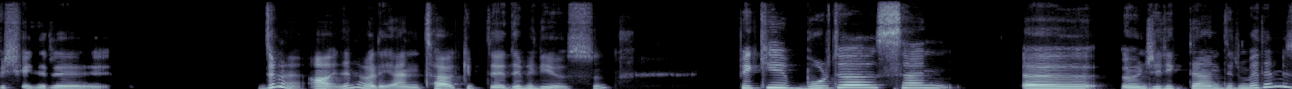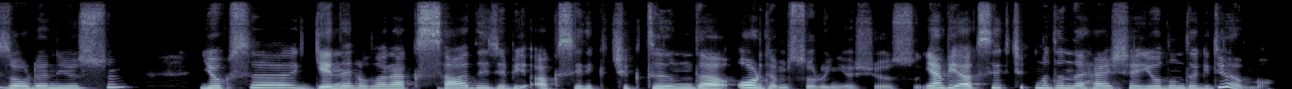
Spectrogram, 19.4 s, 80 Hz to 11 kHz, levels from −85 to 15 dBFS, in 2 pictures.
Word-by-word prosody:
bir 160 - -4
şeyleri 160 0 -2 1.2
i - - -13
değil 400 +4 +4
mi? - - -4
Aynen 325 - +2
öyle, 150 - +2
yani, 155 +2 -1
takip 205 +5 0
de 180 - +1
edebiliyorsun. 205 - -2 1.0
Peki, 270 -4 +3
burada 320 +6 +3
sen, 295 -2 0 0.5
eee, 215 +1 +5 0.2
önceliklendirmede 235 - 0
mi 425 -2 -1
zorlanıyorsun? 255 +5 -1 0.5
Yoksa 300 +4 0
genel 230 +7 +3
olarak 235 0 -1
sadece 245 -1 0
bir 220 - -4
aksilik 235 +4 -6
çıktığında 235 0 +2
orada 290 -10 +4
mı 155 -2 -7
sorun 140 -3 -6
yaşıyorsun? - - -12
Ya, 275 +3 +5
bir 265 - +2
aksilik 270 +3 -1
çıkmadığında 275 -3 -2
her 260 +1 -1
şey 250 -1 -4
yolunda 255 +1 -2
gidiyor 255 - -2
mu? - - -18
245 Hz, 120 wpm, -21 LUFS, 215-275 Hz, 1.2 s, eee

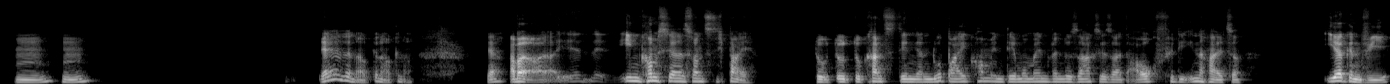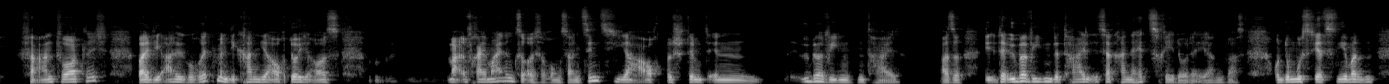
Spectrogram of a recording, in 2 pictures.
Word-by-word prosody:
Mhm, 110 +6 -2
mhm. 125 +8 -4 2.2
Ja, - - +4
ja, 230 - -1
genau, 185 -5 -3
genau, - - -6
genau. - - -13 0.7
Ja, - - -2
aber, - - +6
äh, 140 - -12 0.4
ihnen 160 +3 +4
kommst 165 +1 +4
du - - +3
ja 140 -1 +2
sonst 140 0 -2
nicht 125 - -13
bei. - - -1 0.6
Du 115 -2 +2
du 130 +3 +3
du 125 - -2
kannst 140 +1 +3
denen 125 -1 +3
ja 120 - -1
nur 125 +6 0
beikommen 135 +3 -3
in 130 -2 -3
dem 130 0 0
Moment, 130 0 -2
wenn 125 -1 -3
du 125 - 0
sagst: 125 +1 -3
„Ihr 120 - -1
seid 115 -1 -5
auch 125 +2 -1
für - - -9
die 120 0 -6
Inhalte 115 -5 -1 0.8
irgendwie 115 -10 +5
verantwortlich.“ 120 +8 0 0.3
Weil 110 +1 +8
die 110 +1 0
Algorithmen, 120 +3 0
die 110 - -1
kann 115 0 -1
ja 115 -1 +1
auch - - -1
durchaus 110 -2 0 0.3
m 140 - -24 0.5
mal - - +1
freie 115 -1 0
Meinungsäußerung 125 -6 -3
sein, 100 +2 -5
sind 170 +3 0
sie 140 -10 -6
ja 115 0 +1
auch 100 - -3
bestimmt 110 0 -2
in 100 -6 -2 0.3
überwiegenden 110 -7 -1
Teil. - - -9 0.4
Also, - - -1 0.3
die 105 - -1
der 125 - +4
überwiegende 130 -3 +4
Teil 115 0 -3
ist 115 0 -7
ja 120 - +2
keine 110 -2 -4
Hetzrede 110 -4 -5
oder 90 +1 -7
irgendwas. 100 +3 -11 0.3
Und 110 - -2
du - - +6
musst 120 +1 +3
jetzt 115 0 +3
niemanden, 120 -1 +2
120 Hz, 165 wpm, -24 LUFS, 110-130 Hz, 2.2 s, Weil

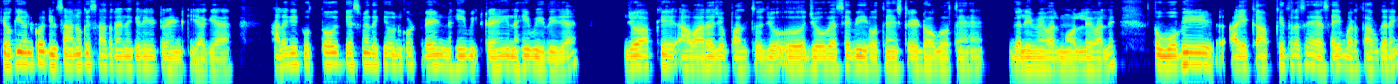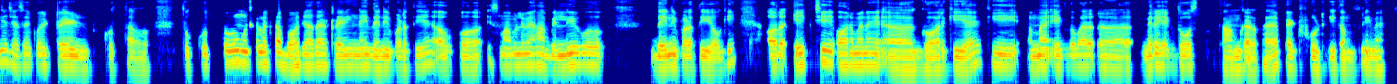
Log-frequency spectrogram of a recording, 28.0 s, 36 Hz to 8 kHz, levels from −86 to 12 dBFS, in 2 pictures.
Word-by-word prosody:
क्योंकि 135 +2 +4
उनको 140 +3 +4
इंसानों 125 -1 +2
के 130 - 0
साथ 115 -2 -4
रहने 110 0 0
के 110 - -1
लिए 110 0 -1
ट्रैन्ड 100 -3 -2
किया 95 +1 -3
गया 90 0 -3
है। 90 - -7 0.4
हालाँकि 130 +2 +1
कुत्तों 130 +2 0
के 130 - -16
केस 130 -1 -2
में 135 - +4
देखिए 125 0 -2
उनको 120 +1 -3
ट्रैन्ड 120 -1 0
नहीं 115 +1 0
भी 115 -1 -1
ट्रेनिंग 110 +2 +1
नहीं 115 +2 +2
भी 105 -3 +2
दी 95 -1 0
जाए, 105 - -3 0.5
जो 115 +2 +5
आपके 115 +1 0
आवारा 105 +1 +3
जो 110 0 -1
पालतू 100 +1 -3
जो 105 0 +2
अ, - - +2
जो 105 0 +1
वैसे 100 +3 0
भी 110 0 +3
होते 100 -1 -2
हैं, 100 - 0
स्ट्रे 100 +1 -1
डॉग 100 0 0
होते 95 0 -3
हैं, 100 +2 -6 0.3
गली 105 0 +3
में 100 0 +1
वाले, 95 0 0
मोहल्ले 95 +1 0
वाले 100 +6 -1 0.4
तो 120 - +4
वो 110 0 +6
भी 140 +4 +5 0.2
अ, 110 - -1
एक 105 +1 0
आपके 110 +2 -1
तरह 120 0 -4
से 125 0 -3
ऐसा 100 -1 -1
ही 115 - +1
बर्ताव 100 -2 -2
करेंगे 105 +11 -1
जैसे 125 -3 -5
कोई 125 +1 -4
ट्रैन्ड 115 -3 +2
कुत्ता - - -7
हो। 95 -1 -7 0.3
तो - - -4
कुत्तों 125 +5 -3
को 155 - +6
मुझको 150 -2 +3
लगता 140 0 +3
है - - 0
बहुत 115 +2 +3
ज़्यादा 125 +1 +2
ट्रेनिंग 120 -1 0
नहीं 120 +1 +1
देनी 110 -1 +1
पड़ती 105 +3 -4
है। 130 - -3
अ, - - +1 0.2
व 110 0 0
इस - - -10
मामले 125 +1 0
में 130 - +1
हाँ, 125 -1 -1
बिल्लियों 115 +5 +3
को 130 -2 -1 0.5
देनी 110 +3 +5
पड़ती 110 -1 +1
होगी। 100 - -1 0.3
और 115 +1 +4
एक 130 +3 +2
चीज़ 160 -3 +4
और 130 0 +3
मैंने 130 0 +1
अ, 105 -2 +1
गौर 100 +1 +1
की 105 - +4
है 105 - +1
कि 125 -2 -1
अ, - - -7
मैं 120 +2 +4
1-2 115 0 -2
बार 120 0 +2
अ, 105 -2 -1 0.2
मेरे 120 +3 +2
एक 115 - -8
दोस्त 115 +1 -2 0.2
काम 100 +1 +1
करता 95 +1 +1
है, 125 - +3
पेट 110 -6 -2
फ़ूड 100 -3 -1
की 105 - -4
कंपनी 95 -1 -2
में। 100 0 -2
110 Hz, 245 wpm, -23 LUFS, 105-125 Hz, 0.5 s, वो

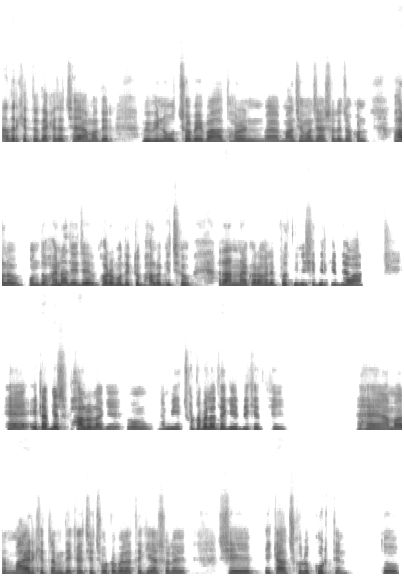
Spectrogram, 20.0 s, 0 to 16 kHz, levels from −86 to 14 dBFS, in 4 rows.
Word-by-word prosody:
তাদের 155 +2 0
ক্ষেত্রে 170 -1 -2
দেখা 160 +1 -3
যাচ্ছে 160 +1 -4 0.2
আমাদের 150 0 -2 0.5
বিভিন্ন 160 -1 +1
উৎসবে 155 0 +1
বা 150 - +5 0.2
ধরেন 150 0 0 0.3
আ - - -2 0.2
মাঝে, 150 +1 -2
মাঝে 155 -1 0
আসলে 150 +2 -4
যখন 145 +2 -4 0.4
ভালো 155 +1 +5 0.2
মন্দ 165 -2 -1
হয় 195 +5 +2
না - - +4
যে, 245 - +2
যে, - - +7 0.2
ঘরের 180 -1 +4
মধ্যে 180 0 +2
একটু 190 - +1
ভালো 155 +2 +2
কিছু 170 +1 -3 0.5
রান্না 160 +1 +4
করা 160 -1 +4
হইলে 155 0 +1
প্রতিবেশীদেরকে 165 -2 -2
দেওয়া। 145 -2 +3 0.6
হ্যাঁ, 155 -1 +2
এটা 235 +3 +7
বেশ 230 -1 +6 0.2
ভালো 180 -1 +8
লাগে 135 -2 -2 0.2
এবং 165 0 -1 0.3
আমি 170 +1 -1 0.2
ছোটবেলা 190 0 +4
থেকেই 185 -1 +3
দেখেছি 160 -2 -4 1.1
হ্যাঁ, 155 -2 +1
আমার 155 +1 +2 0.2
মায়ের 165 +1 +5
ক্ষেত্রে 175 -1 -3
আমি 160 - -2
দেখেছি 160 +1 -3
ছোটবেলা 160 0 +1
থেকেই 160 0 -1
আসলে 155 0 -3 0.6
সে 155 - 0 0.4
এই 165 - -4
কাজগুলো 155 +1 +1
করতেন। 175 -7 -1 0.5
তো 160 - 0
160 Hz, 160 wpm, -24 LUFS, 155-170 Hz, 1.1 s, ভালো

